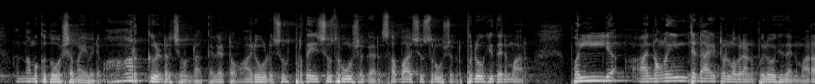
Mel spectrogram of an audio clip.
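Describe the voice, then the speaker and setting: A man's voice: mid-range voice, warm tone. A man preaching a sermon to a congregation, pleading and repeating his warnings urgently. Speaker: pastor.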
